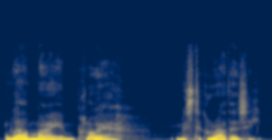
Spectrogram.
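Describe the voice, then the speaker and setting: An actress plays a young Victorian gentlewoman in a radio drama, British and very proper. Her tone is mellow and breathy, with a prim, earnest dignity and a spirited streak. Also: on the high side, normal speed, natural voice. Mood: flustered, indignant. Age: young adult.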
